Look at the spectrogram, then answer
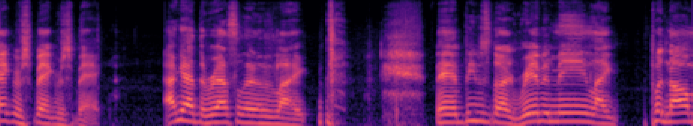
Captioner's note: laugh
